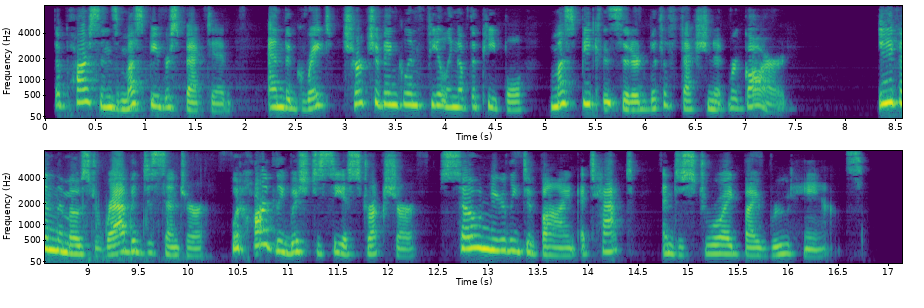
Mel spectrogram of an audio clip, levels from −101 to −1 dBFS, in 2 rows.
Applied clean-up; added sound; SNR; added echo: neural mask model DeepFilterNet 3.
